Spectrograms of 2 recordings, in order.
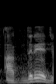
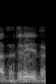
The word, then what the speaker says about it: adrede: um poema aqui chamado adrede o Aurélio recomenda adrede a pronúncia fechada adrede né que quer dizer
